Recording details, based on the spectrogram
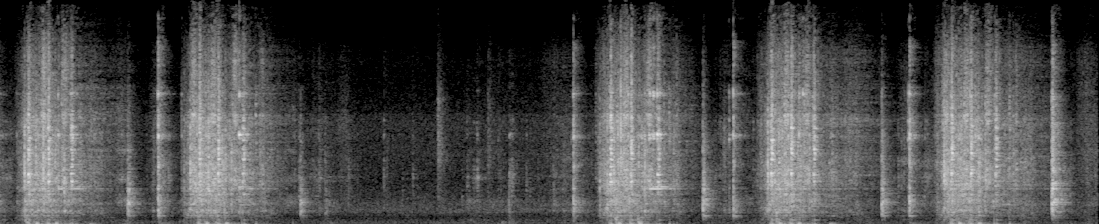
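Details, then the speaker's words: Old Generac barn-find generator, cranked after fresh gas, fires briefly then dies, cranking without running; a drill is tried to spin it faster. "okay let's uh see if we can get a drill or something on this thing to spin it over a little bit faster"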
